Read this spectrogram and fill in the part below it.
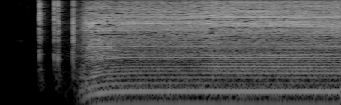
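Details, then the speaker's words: Geo Tracker heater blower fan, dash removed: clicks then a loud steady fan drone with deep throbbing vibration; squirrel cage found full of insulation debris. "sounds like a fight something inside vibrating in there"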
